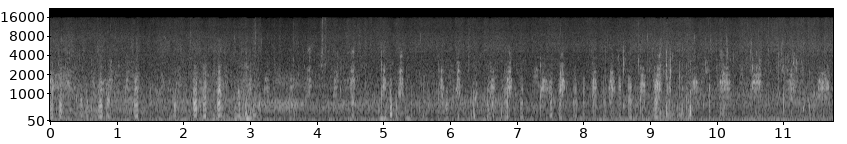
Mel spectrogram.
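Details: Many ducks resting and sleeping at a lake in the afternoon sun, on day 92 of raising them, making a steady soft chatter of short quacks and murmurs throughout.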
